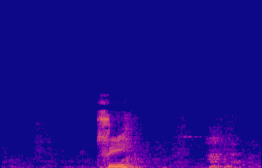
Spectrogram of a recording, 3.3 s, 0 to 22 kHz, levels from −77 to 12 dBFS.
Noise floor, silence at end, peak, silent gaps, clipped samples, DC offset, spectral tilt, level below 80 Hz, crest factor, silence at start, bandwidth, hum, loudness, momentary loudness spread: -59 dBFS; 0.15 s; -8 dBFS; none; under 0.1%; under 0.1%; -4 dB/octave; -54 dBFS; 20 dB; 1.2 s; 10 kHz; none; -24 LUFS; 19 LU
